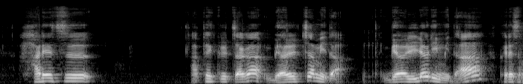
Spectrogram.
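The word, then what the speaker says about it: 破裂: 발음은 하레츠, 하레츠.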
